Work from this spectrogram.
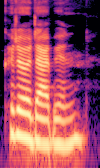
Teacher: The initial w is silent by itself, but affects the way the attached prefix is pronounced.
